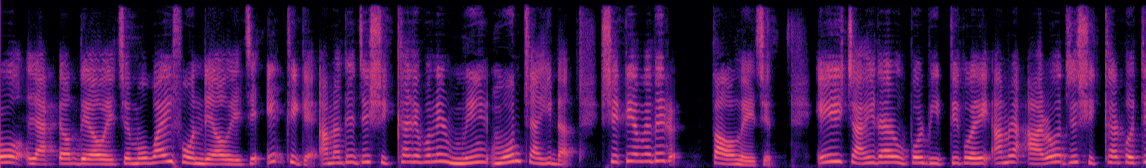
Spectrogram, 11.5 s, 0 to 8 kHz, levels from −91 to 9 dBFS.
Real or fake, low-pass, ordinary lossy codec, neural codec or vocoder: fake; none; none; codec, 16 kHz, 1 kbps, FunCodec, trained on LibriTTS, 50 frames a second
